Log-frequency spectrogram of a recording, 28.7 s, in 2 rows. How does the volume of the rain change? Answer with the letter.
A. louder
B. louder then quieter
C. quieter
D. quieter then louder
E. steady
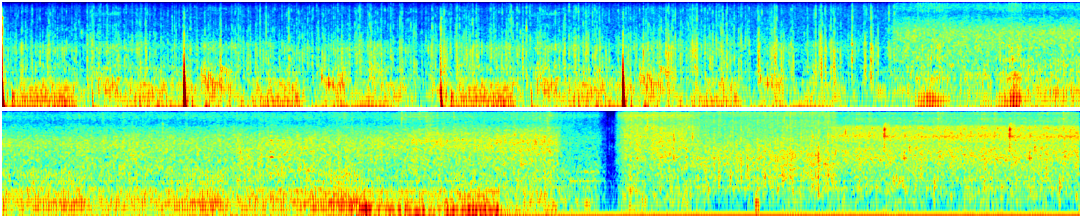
A.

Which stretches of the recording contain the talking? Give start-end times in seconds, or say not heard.
not heard.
